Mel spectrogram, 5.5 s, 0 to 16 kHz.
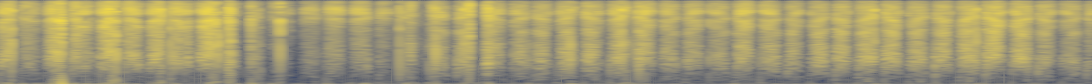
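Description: Serrated plastic tweezer tips scrape a small, hollow white plastic earphone inline microphone remote in a fast run of about 38 short, rasping strokes, roughly four per second. Each stroke is a bright, hissy scratch with almost no ring and little low end.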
